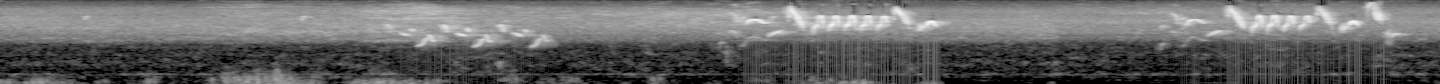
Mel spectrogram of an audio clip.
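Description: American goldfinch gives three bursts of high, rapid twittering notes a few seconds apart over a steady insect-like hiss, with some low rumbles of wind.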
